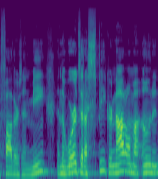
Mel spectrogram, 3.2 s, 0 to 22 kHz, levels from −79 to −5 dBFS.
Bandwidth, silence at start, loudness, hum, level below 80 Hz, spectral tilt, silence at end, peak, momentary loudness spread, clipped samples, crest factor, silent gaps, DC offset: 17.5 kHz; 0 s; -24 LUFS; none; -74 dBFS; -5.5 dB/octave; 0 s; -6 dBFS; 10 LU; under 0.1%; 18 dB; none; under 0.1%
